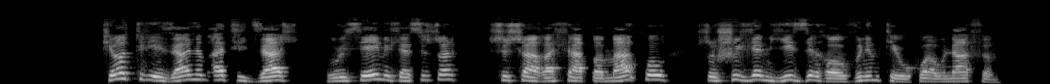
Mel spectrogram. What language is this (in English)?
Kabardian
